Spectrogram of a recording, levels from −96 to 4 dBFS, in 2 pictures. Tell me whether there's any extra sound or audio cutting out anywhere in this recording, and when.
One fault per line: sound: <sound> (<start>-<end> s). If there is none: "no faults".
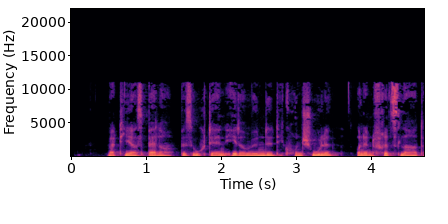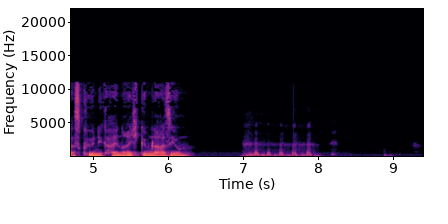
sound: laugh (7.0-8.3 s)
